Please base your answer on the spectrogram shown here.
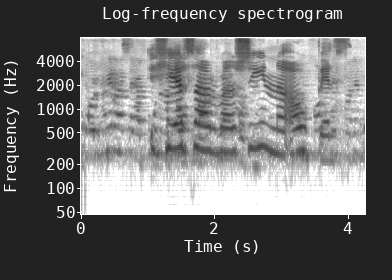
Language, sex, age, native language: Icelandic, female, 9, Icelandic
